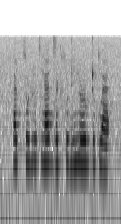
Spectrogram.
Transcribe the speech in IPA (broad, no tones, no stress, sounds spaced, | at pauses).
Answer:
æ ʈ t͡s u ɖʱ ʊ t͡s ŋ æ d͡z ə ɖ sʷ ɛ ɖ i n ə˞ v ʈ ɪ tʷ æ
